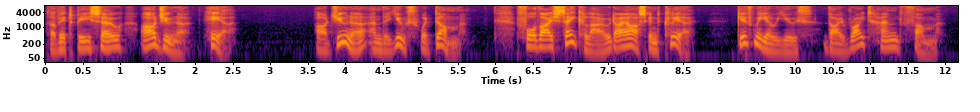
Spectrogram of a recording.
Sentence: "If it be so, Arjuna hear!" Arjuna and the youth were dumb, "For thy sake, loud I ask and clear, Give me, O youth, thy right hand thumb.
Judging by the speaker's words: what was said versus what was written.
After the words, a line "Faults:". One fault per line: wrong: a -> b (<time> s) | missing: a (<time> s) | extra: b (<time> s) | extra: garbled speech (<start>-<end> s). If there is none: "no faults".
"Of it be so, Arjuna hear!" Arjuna and the youth were dumb, "For thy sake, loud I ask and clear, Give me, O youth, thy right hand thumb.
Faults:
wrong: If -> Of (0.0 s)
